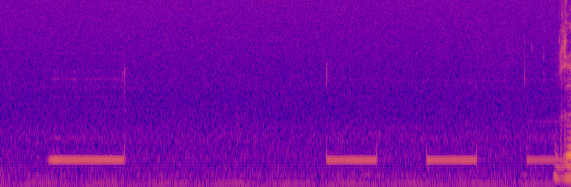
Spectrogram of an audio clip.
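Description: A phone busy signal sounds when calling someone: four short, evenly spaced steady tones, each roughly half a second long, with quiet gaps between them over faint background noise. A brief clatter comes at the very end.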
